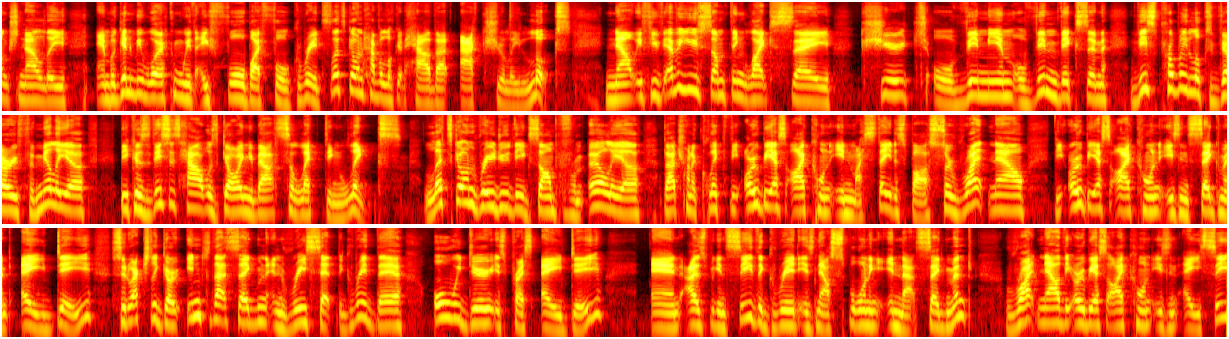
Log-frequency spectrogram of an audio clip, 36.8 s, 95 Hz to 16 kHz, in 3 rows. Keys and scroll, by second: 3.2 super+1, 4.9 ctrl+;, 29.7-31.1 typing.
